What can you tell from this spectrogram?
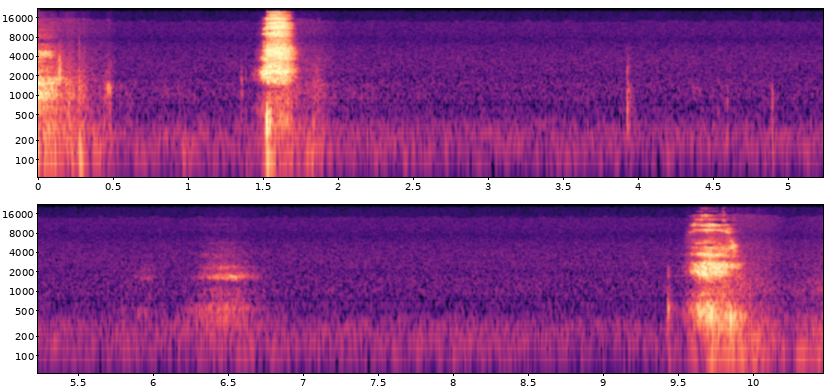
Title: Loud, snotty sneezes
